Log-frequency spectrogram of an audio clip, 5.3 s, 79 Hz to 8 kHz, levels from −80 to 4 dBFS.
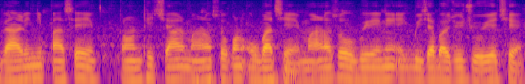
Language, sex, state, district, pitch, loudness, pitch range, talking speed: Gujarati, male, Gujarat, Gandhinagar, 100 Hz, -20 LUFS, 95-105 Hz, 185 wpm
